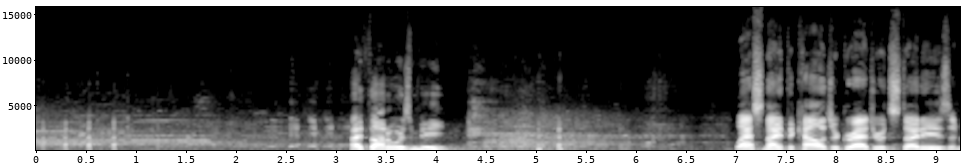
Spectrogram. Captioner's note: cheers and applause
